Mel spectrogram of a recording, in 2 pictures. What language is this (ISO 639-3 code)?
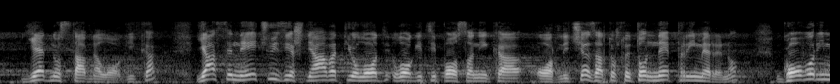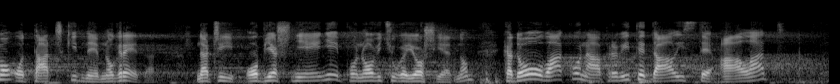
srp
